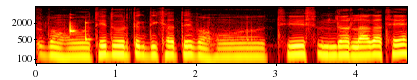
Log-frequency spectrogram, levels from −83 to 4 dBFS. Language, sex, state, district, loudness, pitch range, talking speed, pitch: Chhattisgarhi, male, Chhattisgarh, Raigarh, -17 LUFS, 130-150 Hz, 155 wpm, 145 Hz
